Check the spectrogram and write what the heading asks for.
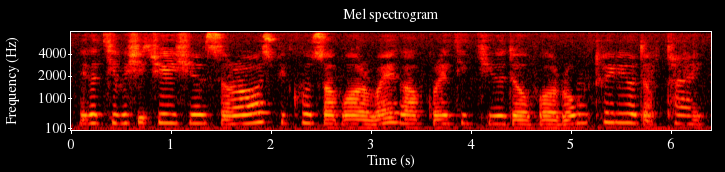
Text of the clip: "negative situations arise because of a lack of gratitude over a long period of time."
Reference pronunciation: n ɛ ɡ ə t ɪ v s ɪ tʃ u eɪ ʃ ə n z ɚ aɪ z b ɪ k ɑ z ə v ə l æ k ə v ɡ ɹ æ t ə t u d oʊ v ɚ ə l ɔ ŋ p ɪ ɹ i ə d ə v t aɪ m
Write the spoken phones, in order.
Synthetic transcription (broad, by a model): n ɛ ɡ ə t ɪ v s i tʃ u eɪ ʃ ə n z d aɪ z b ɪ k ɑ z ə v ə w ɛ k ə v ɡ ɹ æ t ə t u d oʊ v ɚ ə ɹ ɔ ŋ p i ɹ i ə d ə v t aɪ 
